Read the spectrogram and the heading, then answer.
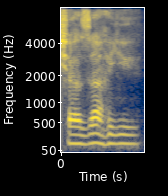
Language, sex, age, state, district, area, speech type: Bodo, male, 45-60, Assam, Baksa, rural, spontaneous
